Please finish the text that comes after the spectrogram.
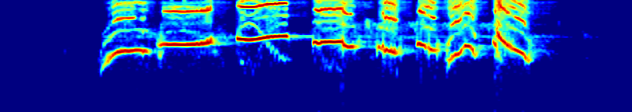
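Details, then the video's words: An Oriental magpie-robin sings in the early morning, giving one loud burst of rapid, sweet whistles that slur up and down, about seven notes packed into two seconds. "Chòe than hót đấu chim rừng quá sung"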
